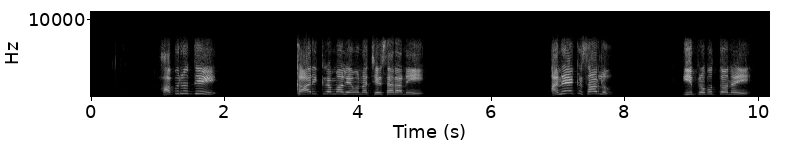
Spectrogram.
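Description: A middle-aged man speaks firmly and emphatically into a close microphone, in short bursts with pauses.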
